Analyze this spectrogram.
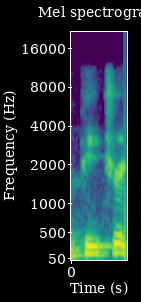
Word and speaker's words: Petrie: Lindsay, I actually pronounced Pete, but I answer to Petrie because it's spelled that way. I think it's a French pronunciation.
